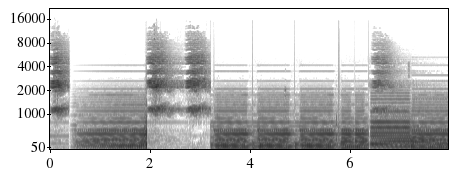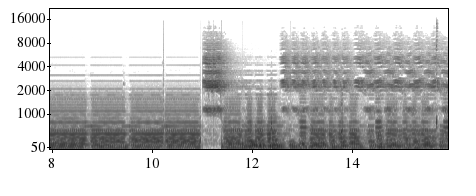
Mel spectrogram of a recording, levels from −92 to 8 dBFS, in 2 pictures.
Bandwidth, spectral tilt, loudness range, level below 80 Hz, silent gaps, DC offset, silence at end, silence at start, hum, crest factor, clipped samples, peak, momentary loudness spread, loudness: 14 kHz; -6 dB/octave; 2 LU; -28 dBFS; none; under 0.1%; 0 s; 0 s; none; 16 dB; under 0.1%; -2 dBFS; 7 LU; -18 LUFS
